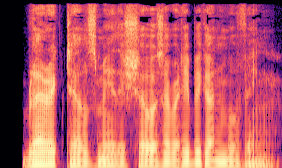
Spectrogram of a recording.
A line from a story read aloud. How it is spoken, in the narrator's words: she said coolly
